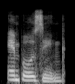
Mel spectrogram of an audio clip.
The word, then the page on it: imposing: Indian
